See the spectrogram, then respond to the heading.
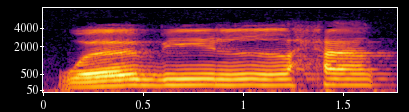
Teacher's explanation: Wa bil haqq, ha pedas, qaf dia bersabdu, qaf makhrajnya di pangkal lidah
